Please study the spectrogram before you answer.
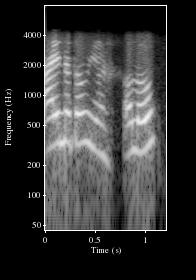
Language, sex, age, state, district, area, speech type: Nepali, female, 45-60, West Bengal, Kalimpong, rural, conversation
